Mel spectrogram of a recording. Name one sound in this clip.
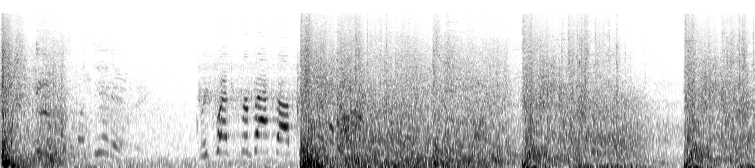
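A rifle fires with sharp, echoing cracks.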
